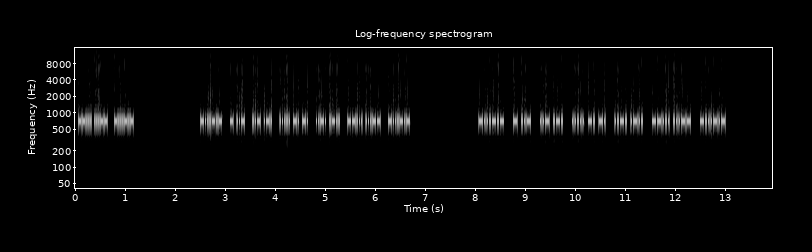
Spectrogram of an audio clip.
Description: Morse code, heard as a keyed tone, about 54 wpm, 700 Hz. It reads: 73 <BK> <BK> TU UR 5NN FL 73 <BK> <BK> TU UR 5NN FL 73 <BK>
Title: Speed-Racing Common QSO Phrases - 45wpm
